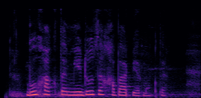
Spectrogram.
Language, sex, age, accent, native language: Uzbek, female, 19-29, Buxoro, Uzbek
